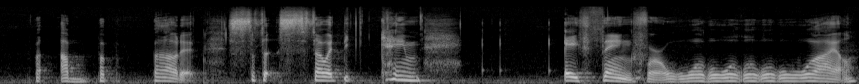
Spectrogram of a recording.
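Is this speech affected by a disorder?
Yes: stutter; stutter persisting despite much of life trying to stop, described as incurable; severe stutter, stutters a lot; struggles to speak; here repeated sounds, prolonged sounds, blocks.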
